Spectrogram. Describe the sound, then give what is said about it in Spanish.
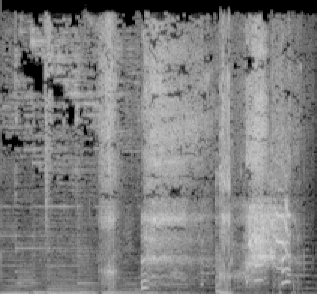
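Several pigs oink and grunt in quick succession, a string of short, nasal snorts and squeals rising and falling over a few seconds, fairly loud. “Tendrás que imitar luego de escuchar a los cerdos.”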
